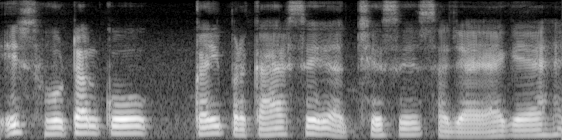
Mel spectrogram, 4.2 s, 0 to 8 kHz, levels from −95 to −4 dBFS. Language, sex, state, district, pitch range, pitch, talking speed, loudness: Hindi, male, Bihar, Kaimur, 115-150 Hz, 130 Hz, 155 wpm, -17 LUFS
